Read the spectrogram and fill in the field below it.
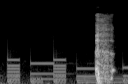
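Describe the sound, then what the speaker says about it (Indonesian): A single harsh cough bursts out, close and loud, through a helmet intercom microphone while riding at 90 km/h, following several seconds of steady tonal hum, with a shorter throat sound trailing after. "Saya batuk guys."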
